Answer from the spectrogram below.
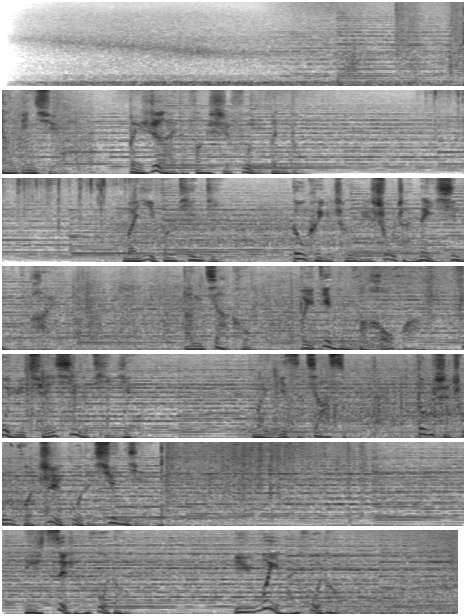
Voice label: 男 广告; 奥迪Q4

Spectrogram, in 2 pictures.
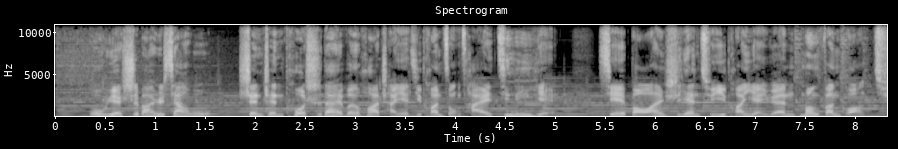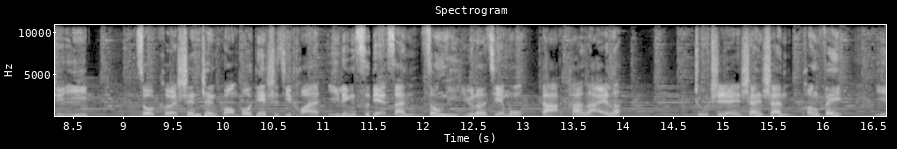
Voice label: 男 新闻 娱乐新闻

